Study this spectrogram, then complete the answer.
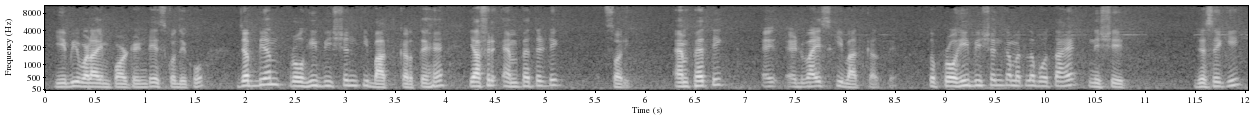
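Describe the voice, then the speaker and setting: A man teaching English grammar in an exam-prep video lesson, explaining in Hindi and reading English example sentences slowly and with emphasis. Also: a little high, poor audio. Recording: faint hiss.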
